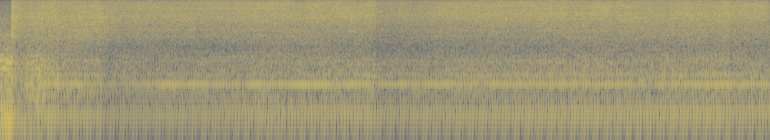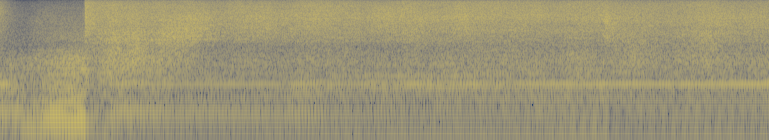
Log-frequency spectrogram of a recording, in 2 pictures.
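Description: Pressure washer blasting a metal frame: a loud, steady spray hiss with a steady whine from the machine underneath. The spray cuts off briefly about eight seconds in, then starts again.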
